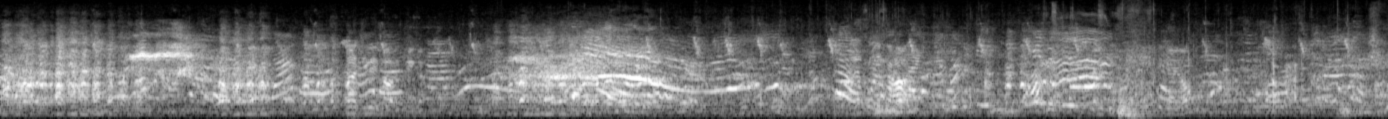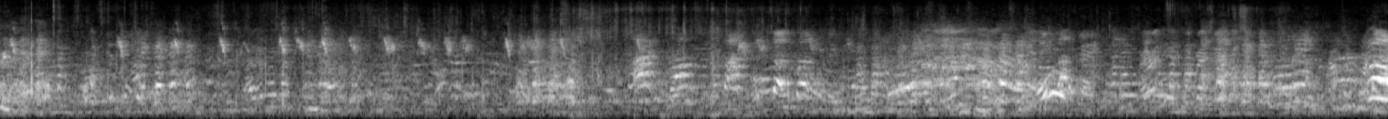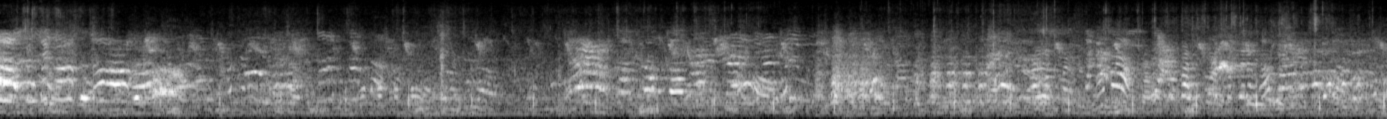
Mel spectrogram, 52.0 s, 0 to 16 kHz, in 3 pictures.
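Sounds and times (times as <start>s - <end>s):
children chattering: 0.0s - 52.0s.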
